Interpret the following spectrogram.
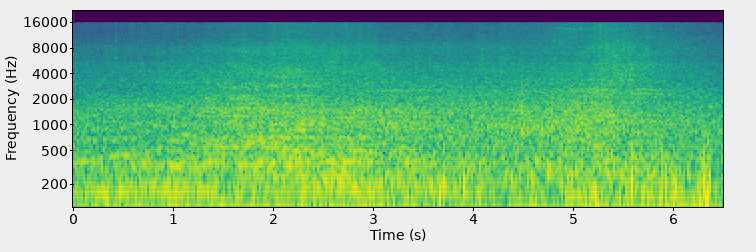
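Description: Street traffic: a motor vehicle's engine running past close by, swelling in the first couple of seconds and easing slightly toward the end.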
